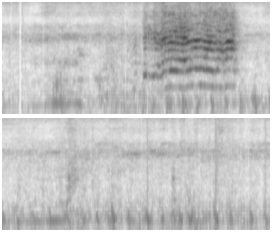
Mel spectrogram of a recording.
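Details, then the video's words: Goat kids playing in a goat pen; a single long, trembling, high-pitched bleat lasting about a second dominates, surrounded by quiet voices and shuffling sounds. "Funny Goat Kids Sounds"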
